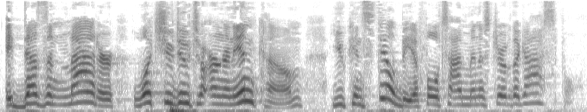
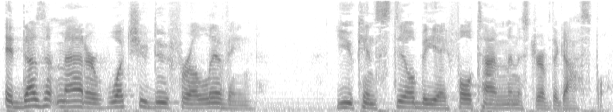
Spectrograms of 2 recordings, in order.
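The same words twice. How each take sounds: First: Preached loud. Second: Quiet and low, laying the point down gently; softly spoken. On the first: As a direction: build it up and drive it home. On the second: Pastor quietly telling the congregation, soft and low. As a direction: say it softly first. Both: Shown as a demonstration. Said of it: "I don't care if you're a janitor".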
